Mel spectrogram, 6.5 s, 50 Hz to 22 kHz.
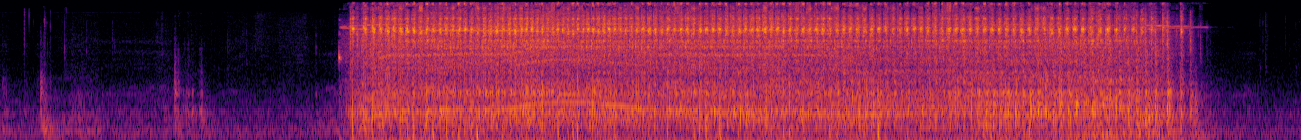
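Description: A power driver whirs steadily for about four seconds, close and loud, as it runs a metal mounting screw into a plastic parking light housing on a 2008-2017 Buick Enclave, then stops abruptly.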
